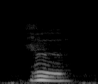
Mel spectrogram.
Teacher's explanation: 윗 이빨과 아랫입술이 마찰을 통해서 발음이 됩니다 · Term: 마찰음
